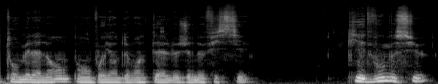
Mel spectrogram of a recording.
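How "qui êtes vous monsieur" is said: startled, higher-pitched cry, mildly acted; troubled exclamation. A narrator's reading. Young woman finds an officer in her room, troubled exclamation. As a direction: exclaim it in alarm, voice lifted. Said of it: "s'écria-t-elle d'une voix altérée".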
